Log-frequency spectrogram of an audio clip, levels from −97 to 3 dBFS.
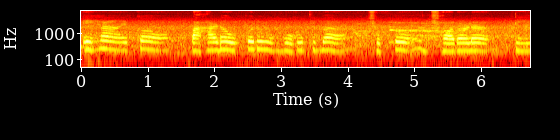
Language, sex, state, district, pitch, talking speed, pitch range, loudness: Odia, female, Odisha, Khordha, 235 Hz, 70 wpm, 225-255 Hz, -18 LUFS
